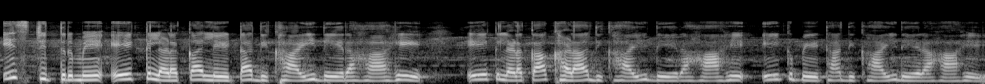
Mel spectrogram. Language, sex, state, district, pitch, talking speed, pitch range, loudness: Hindi, female, Madhya Pradesh, Bhopal, 190 Hz, 140 wpm, 180-210 Hz, -15 LUFS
